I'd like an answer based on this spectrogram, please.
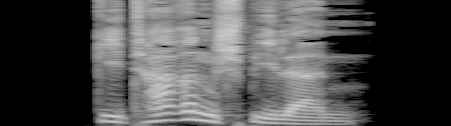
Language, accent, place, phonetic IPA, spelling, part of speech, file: German, Germany, Berlin, [ɡiˈtaʁənˌʃpiːlɐn], Gitarrenspielern, noun, De-Gitarrenspielern.ogg
- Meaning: dative plural of Gitarrenspieler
